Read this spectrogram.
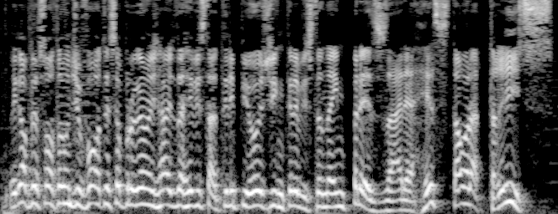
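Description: Relaxed São Paulo radio host. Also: male voice, high-pitched, quick pace, soft background music. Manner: relaxed, conversational, frequent "né?". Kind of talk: radio interview.

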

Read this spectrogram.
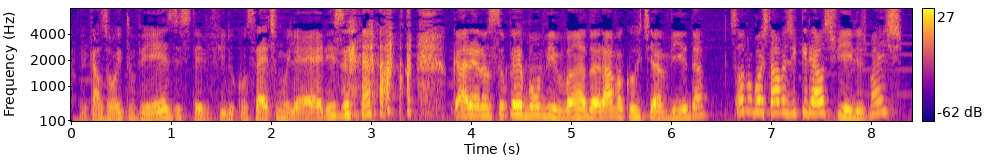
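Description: Lively Carioca woman telling her story. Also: fairly quick, faint music behind. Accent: Carioca Brazilian Portuguese. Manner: lively storyteller, pitch swinging high and low. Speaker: chef and restaurant owner, guest. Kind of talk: radio interview, telling her life story.

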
